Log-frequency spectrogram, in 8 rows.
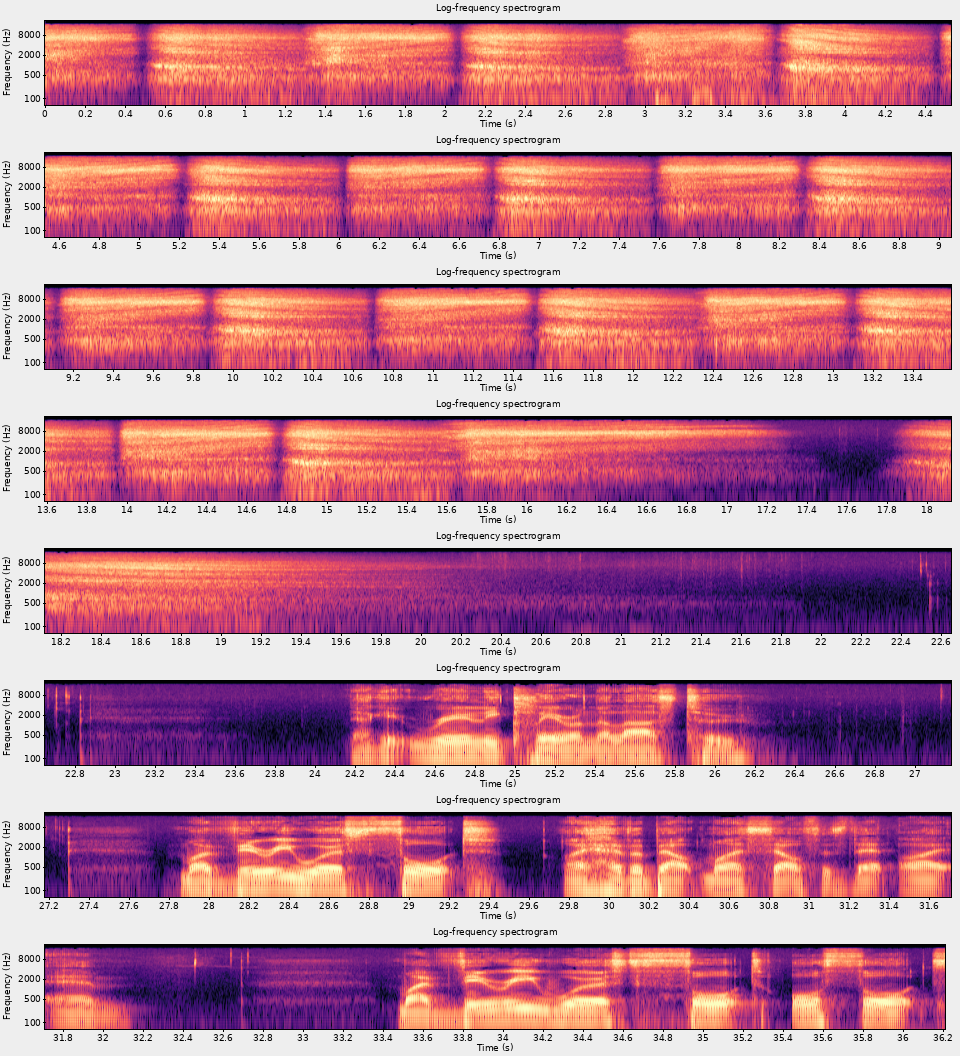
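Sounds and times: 
deep breathing during a breathing exercise: 0.0 - 22.0, 22.8 - 23.6, 27.2 - 27.8, 32.7 - 33.4
speech: 24.3 - 26.2, 27.9 - 32.2, 33.5 - 36.2.

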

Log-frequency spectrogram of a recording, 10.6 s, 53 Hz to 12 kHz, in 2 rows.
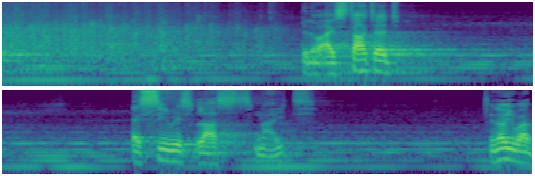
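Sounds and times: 
audience clapping hands during a church service: 0.0 - 3.3
speech: 3.0 - 4.2, 6.6 - 8.5, 10.2 - 10.6.

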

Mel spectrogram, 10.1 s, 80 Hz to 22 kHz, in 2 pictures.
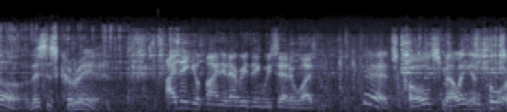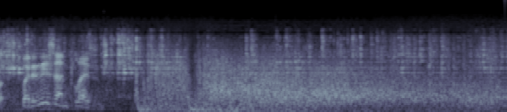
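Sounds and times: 
speech: 0.0 - 6.6
artillery fire from both sides at the front in Korea: 6.5 - 10.1.

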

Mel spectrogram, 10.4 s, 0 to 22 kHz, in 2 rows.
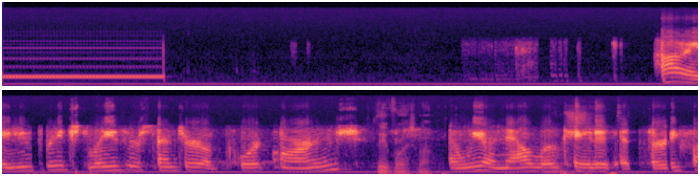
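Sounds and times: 
telephone ringing tone on an unanswered outgoing call: 0.0 - 1.2
speech: 4.9 - 10.4.

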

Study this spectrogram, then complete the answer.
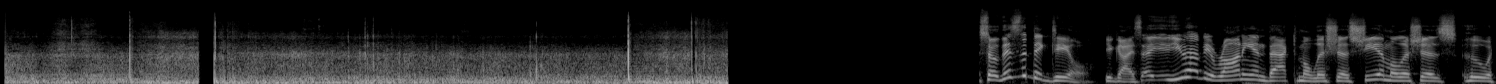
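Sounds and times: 
explosions from a missile strike: 0.0 - 7.3
speech: 9.8 - 14.9.

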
